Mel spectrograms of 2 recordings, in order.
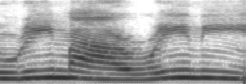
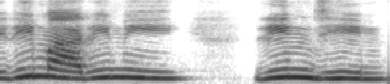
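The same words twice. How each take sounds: First: রিমা, রিমি with thick rounded r; wrong heavy r. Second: Ordinary thin r in রিমা, রিমি, রিমঝিম; correct light r. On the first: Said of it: "এরকম বলি না". (ভারী র দিয়ে রিমা, রিমি) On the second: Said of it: "আমরা কি বলি?". (পাতলা র দিয়ে রিমা, রিমি) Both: Shown as a demonstration.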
